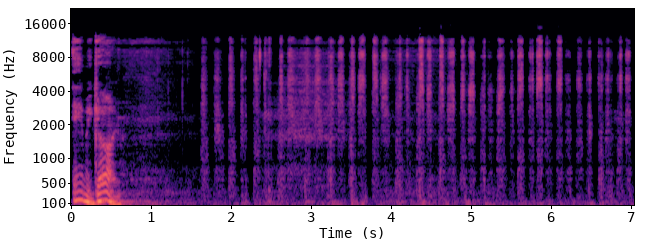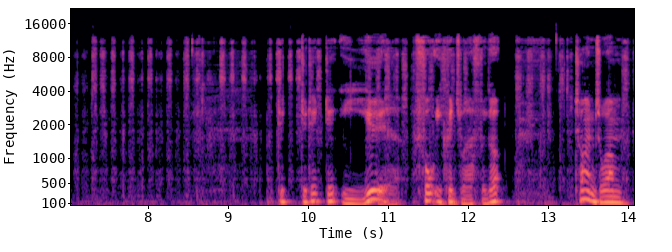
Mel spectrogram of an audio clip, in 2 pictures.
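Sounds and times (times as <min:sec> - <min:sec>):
coin scraping a scratchcard: 0:01.6 - 0:14.0.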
